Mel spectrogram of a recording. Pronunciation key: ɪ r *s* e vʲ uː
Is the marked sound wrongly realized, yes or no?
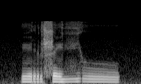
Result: yes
